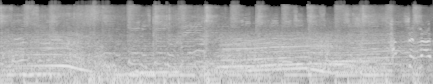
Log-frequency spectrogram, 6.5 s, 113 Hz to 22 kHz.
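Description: Formula 1 race cars, Lauda and Hunt, running nose to tail with loud, high-pitched engine whines that rise and fall under a dense crowd-like din and rumble.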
